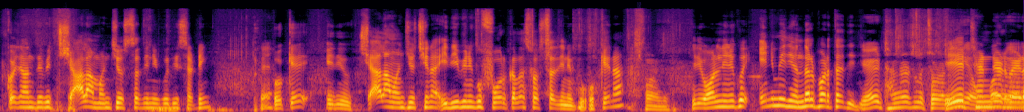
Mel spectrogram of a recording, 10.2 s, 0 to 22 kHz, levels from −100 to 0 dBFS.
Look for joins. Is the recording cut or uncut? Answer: uncut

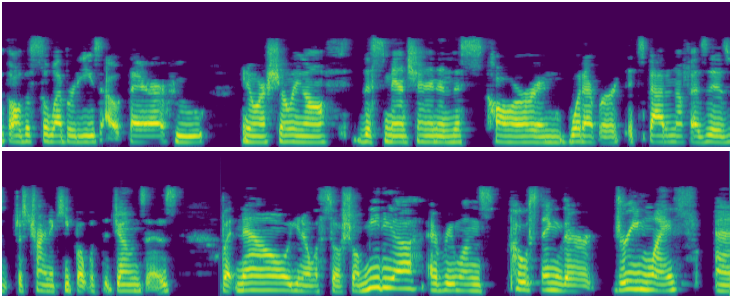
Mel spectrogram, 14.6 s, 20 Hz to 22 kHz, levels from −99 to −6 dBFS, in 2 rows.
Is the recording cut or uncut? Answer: cut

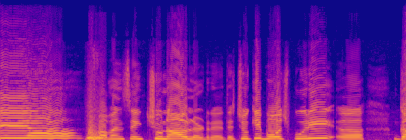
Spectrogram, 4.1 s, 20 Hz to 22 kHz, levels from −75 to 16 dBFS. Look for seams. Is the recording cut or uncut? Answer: cut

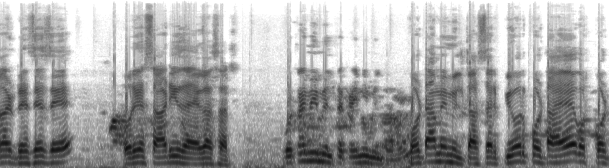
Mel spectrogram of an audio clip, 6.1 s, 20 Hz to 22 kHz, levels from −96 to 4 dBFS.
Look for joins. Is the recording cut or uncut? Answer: uncut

